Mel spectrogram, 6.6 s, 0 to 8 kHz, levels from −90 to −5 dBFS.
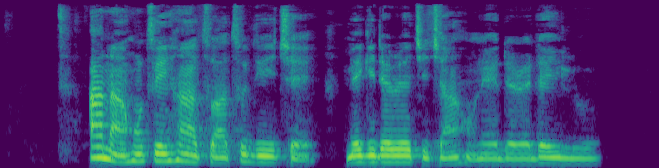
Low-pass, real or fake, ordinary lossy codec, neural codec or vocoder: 7.2 kHz; real; AAC, 32 kbps; none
